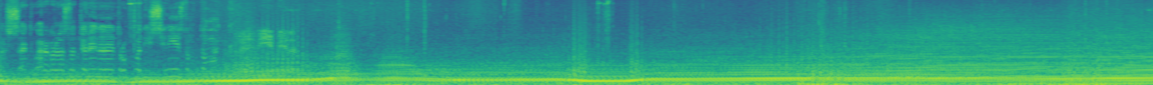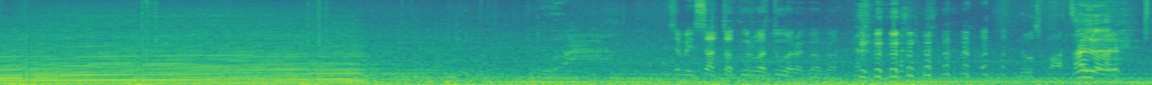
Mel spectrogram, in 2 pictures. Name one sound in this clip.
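Tyres and wind rush steadily inside a moving car.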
